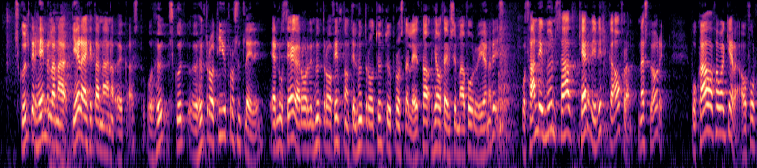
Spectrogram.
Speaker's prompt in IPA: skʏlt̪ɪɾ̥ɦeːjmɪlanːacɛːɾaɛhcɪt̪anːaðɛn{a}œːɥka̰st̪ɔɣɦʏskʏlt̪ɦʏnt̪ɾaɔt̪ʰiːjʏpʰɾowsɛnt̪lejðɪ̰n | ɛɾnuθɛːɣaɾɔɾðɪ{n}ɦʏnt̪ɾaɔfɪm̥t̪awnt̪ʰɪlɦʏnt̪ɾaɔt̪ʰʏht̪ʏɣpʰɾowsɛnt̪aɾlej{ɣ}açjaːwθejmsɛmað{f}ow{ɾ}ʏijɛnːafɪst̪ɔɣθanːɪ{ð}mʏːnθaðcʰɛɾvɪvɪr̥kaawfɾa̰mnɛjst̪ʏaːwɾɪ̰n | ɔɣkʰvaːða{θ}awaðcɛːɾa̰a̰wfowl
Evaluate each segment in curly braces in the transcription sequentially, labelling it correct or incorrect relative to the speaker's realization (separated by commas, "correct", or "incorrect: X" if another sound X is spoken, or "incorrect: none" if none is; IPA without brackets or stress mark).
correct, correct, incorrect: ð, correct, correct, incorrect: ɣ, correct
